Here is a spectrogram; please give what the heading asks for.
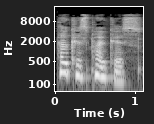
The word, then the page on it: hocus-pocus: British English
